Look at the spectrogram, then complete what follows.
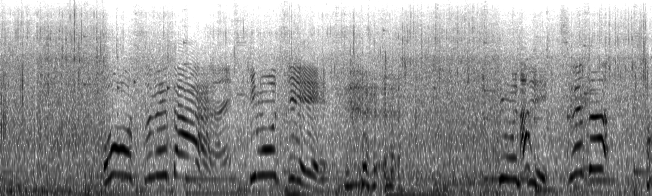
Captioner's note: laughs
